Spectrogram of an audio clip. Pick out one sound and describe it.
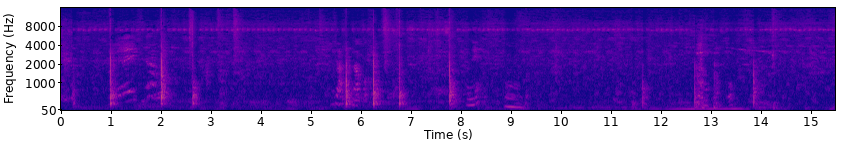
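A knife chops vegetables on a wooden board with sharp knocks.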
